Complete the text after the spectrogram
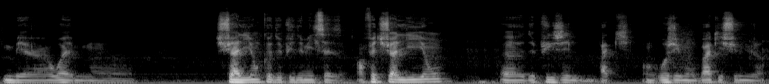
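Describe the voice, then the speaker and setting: Soft-spoken young man, hesitant, low voice. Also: little pitch movement, brisk, slightly rough. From Benin. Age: young adult. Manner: hesitant, many fillers and restarts. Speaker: podcast guest, interview host and motion designer. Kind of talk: casual chat. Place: podcast studio.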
